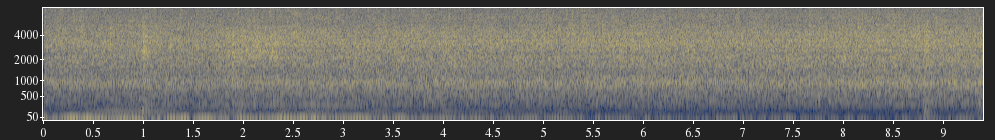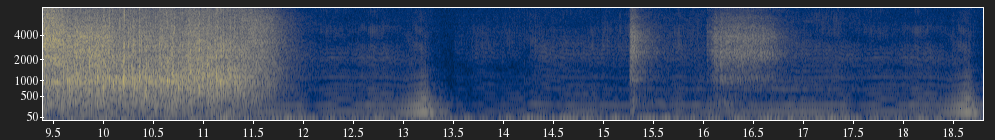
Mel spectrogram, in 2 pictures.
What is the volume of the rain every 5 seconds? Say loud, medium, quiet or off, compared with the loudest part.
loud, loud, loud, off.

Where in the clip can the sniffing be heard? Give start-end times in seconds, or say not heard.
0.9-2.5, 8.8-10.2, 15.2-16.9.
